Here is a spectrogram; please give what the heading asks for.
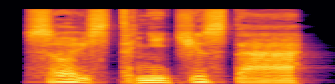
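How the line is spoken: Hoarse wheeze. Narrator (Russian): просипел он

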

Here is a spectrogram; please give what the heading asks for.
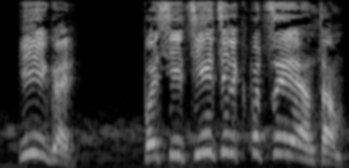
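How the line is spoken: Shout. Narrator (Russian): крикнула

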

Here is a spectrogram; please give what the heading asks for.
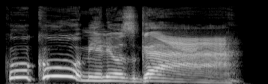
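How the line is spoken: Shrill gloating laughter. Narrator (Russian): Злорадно расхохотался второй голос, визгливый, неприятный

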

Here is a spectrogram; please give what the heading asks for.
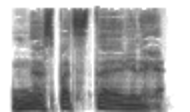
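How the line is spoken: Sighing. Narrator (Russian): вздохнул Юнусов

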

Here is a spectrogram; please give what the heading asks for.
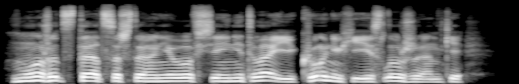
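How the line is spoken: Chuckling. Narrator (Russian): хохотнул граф Шубной

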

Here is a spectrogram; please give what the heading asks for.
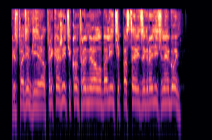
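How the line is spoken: Panicked shout. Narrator (Russian): Окончательно теряя самообладание, выкрикнул командир транспорта

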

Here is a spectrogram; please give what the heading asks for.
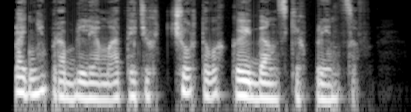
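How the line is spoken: Grumbling. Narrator (Russian): ворчу я

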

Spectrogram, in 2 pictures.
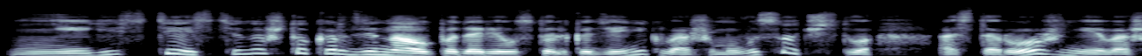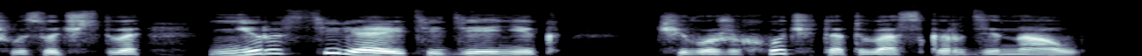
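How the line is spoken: Low undertone. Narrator (Russian): Шевалье говорил герцогу вполголоса

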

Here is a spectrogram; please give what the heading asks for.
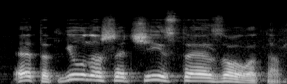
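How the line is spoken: Groaning. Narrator (Russian): простонал декан

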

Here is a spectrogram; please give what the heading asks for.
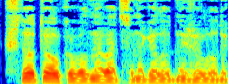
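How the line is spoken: Plain. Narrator (Russian): ответил Строн

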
